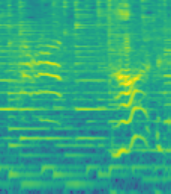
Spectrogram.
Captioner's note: meows; meows again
